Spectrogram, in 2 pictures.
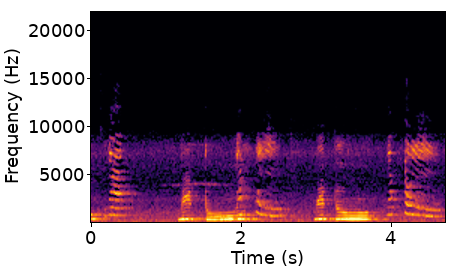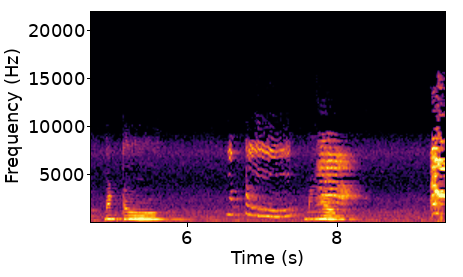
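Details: Pet Indian ringneck parakeet indoors, talking in a sweet voice, saying its name and imitating a cat's meow; short harmonic voiced syllables with bending pitch, about six bursts spread over the stretch, with quiet background music.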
